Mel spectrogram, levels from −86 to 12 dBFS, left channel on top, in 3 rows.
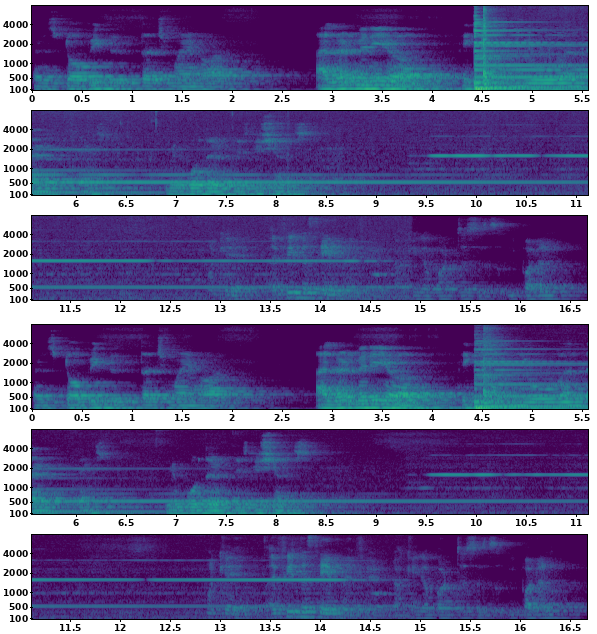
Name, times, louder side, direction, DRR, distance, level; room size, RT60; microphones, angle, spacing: voice 1, 0.0-1.9 2.8-3.9 4.3-5.7 6.0-6.3 6.9-8.3, equal, 60° right, -2 dB, 1.7 m, -34 dB
sound 1, 4.4-14.9, left 4 dB, 80° left, 0.5 m, -38 dB
voice 2, 9.0-9.7 11.7-12.4 12.9-16.4, right 1 dB, 80° right, -2 dB, 1.2 m, -48 dB
Wind instrument woodwind instrument, 9.3-14.6, left 2 dB, ahead, 0.5 m, -43 dB
9.1 x 6.0 x 3.0 m, 1.4 s
head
